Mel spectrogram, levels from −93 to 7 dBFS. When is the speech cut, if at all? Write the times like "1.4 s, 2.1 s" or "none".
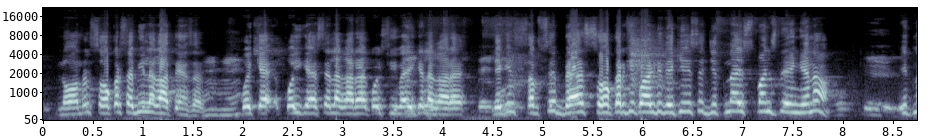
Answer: none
